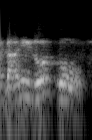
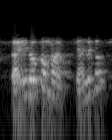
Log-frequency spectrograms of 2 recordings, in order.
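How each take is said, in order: First: Slow, with the weight on रोको and a break after it; stress on रोको. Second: Group मत with रोको and release जाने दो separately; stress on मत. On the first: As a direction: land on रोको and stop there. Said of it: "यहाँ बल है". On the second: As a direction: run रोको into मत, then break before जाने दो. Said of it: "आप मत पर बल दे दीजिए तो गाड़ी पास कर जाएगी". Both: Shown as a demonstration.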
